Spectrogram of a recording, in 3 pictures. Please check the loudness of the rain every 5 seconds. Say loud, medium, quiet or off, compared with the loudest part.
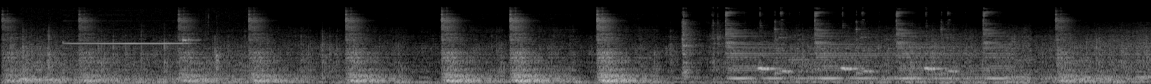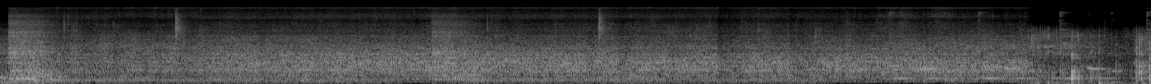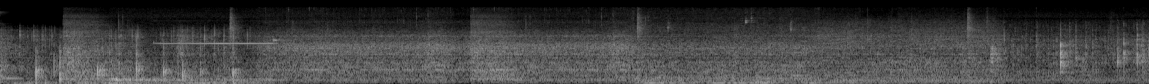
medium, medium, loud, loud, loud, loud, loud.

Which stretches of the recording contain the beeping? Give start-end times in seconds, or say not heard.
0.1-2.7, 24.1-25.9.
